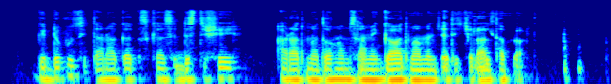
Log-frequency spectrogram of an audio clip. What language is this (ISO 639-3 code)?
amh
